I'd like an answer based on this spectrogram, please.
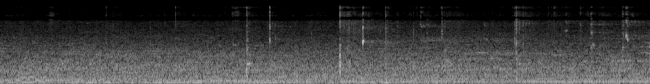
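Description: Badminton doubles rally: sharp racket strikes on the shuttlecock and brief shoe squeaks on the court mat, scattered through the second half, over a steady background hum.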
